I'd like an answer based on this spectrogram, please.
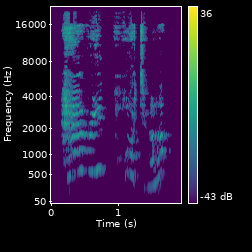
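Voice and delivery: very high-pitched elf voice. After Harry says hello nervously, the creature greets him in a high-pitched Dobby voice. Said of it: "in a high-pitched voice".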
